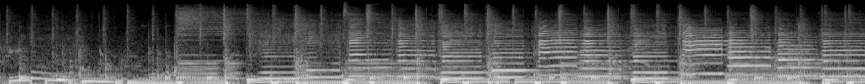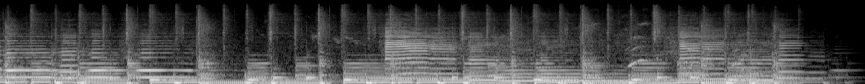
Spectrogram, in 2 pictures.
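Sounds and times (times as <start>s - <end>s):
DJ mix: 0.0s - 17.2s
saxophone: 2.4s - 11.2s, 12.4s - 17.2s.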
